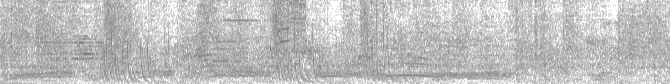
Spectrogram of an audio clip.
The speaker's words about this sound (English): Well, his slices are making laser blaster noises.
